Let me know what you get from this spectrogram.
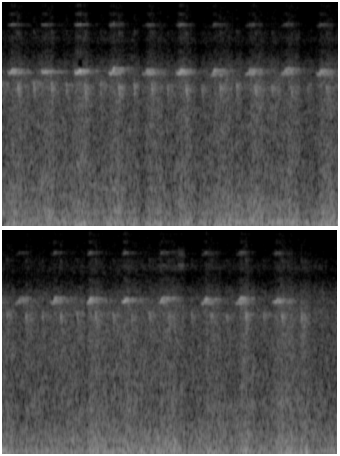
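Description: Faint high-pitched bird call, one short chirp repeated steadily about twice a second, stopping near the end, over quiet forest ambience.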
